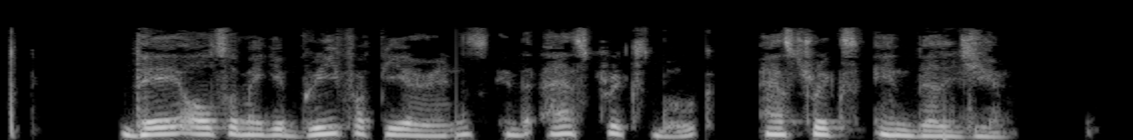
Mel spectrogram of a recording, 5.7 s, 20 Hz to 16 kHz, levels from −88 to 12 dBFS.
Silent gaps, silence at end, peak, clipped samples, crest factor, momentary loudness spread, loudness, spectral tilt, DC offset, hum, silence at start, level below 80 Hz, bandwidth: 0.21-0.59 s, 3.59-3.78 s; 0.65 s; -2 dBFS; under 0.1%; 18 dB; 13 LU; -19 LUFS; -7.5 dB/octave; under 0.1%; none; 0.05 s; -52 dBFS; 7.6 kHz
